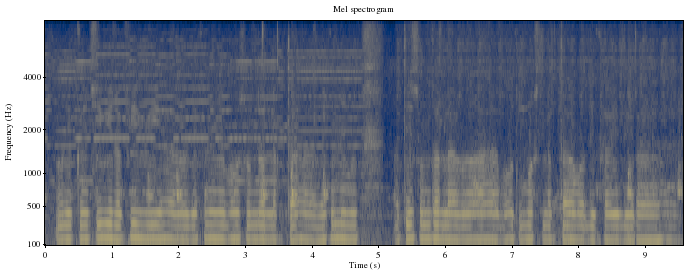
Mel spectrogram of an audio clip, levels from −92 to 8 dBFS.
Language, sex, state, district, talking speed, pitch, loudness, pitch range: Hindi, male, Bihar, Araria, 190 wpm, 135 Hz, -30 LUFS, 135-140 Hz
